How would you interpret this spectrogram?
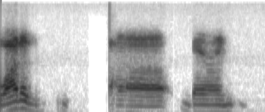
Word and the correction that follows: Baran: am I saying his name right? Is it Baron? What is his, I can't remember. – It's something like that. – Baran. – Oh, Baran. Yeah, Baran.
